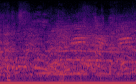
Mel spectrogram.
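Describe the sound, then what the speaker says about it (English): Football crowd at a Culver City versus Leuzinger high school game buzzing as spectators stand, a faint, distant murmur of chatter under a low steady hum, with no single voice standing out. "this crowd has been buzzing about something the past few minutes"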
